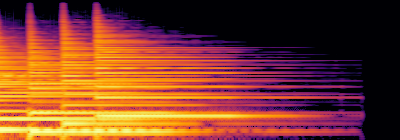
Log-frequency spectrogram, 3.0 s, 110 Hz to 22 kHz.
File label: E Major 13th down Bass Standard; EM13 arpeggiated; JGuitar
